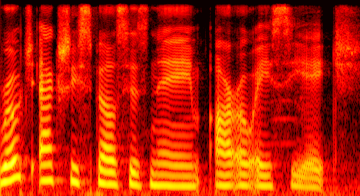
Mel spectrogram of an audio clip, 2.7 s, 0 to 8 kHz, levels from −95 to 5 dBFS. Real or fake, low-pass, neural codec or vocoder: real; 7.2 kHz; none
